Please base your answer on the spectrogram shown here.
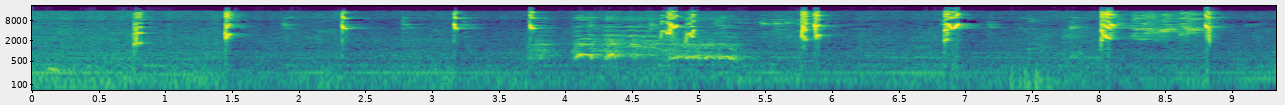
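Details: Lovebird chattering to goad rivals into responding, ngetik and ngekek styles; a rapid series of sharp high chirps, about one every half second to second, with a harsher, lower burst near the middle.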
